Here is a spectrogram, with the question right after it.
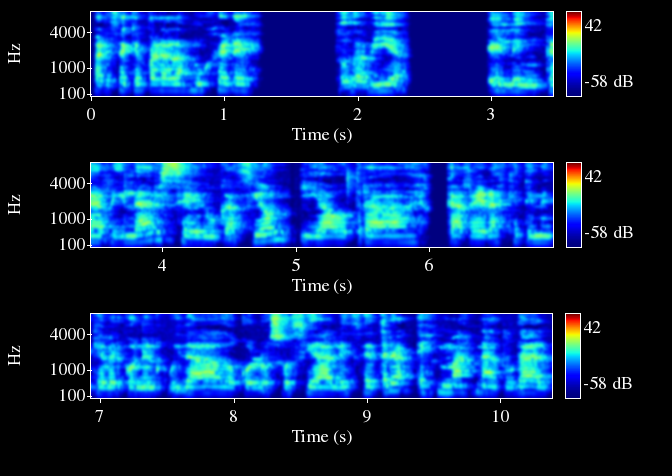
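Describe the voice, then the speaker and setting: The woman's fairly low voice stays monotone, with flat intonation. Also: moderate pace. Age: 50s. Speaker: university pedagogy lecturer. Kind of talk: casual interview.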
